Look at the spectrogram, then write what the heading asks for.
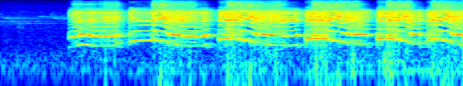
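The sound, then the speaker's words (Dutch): A seagull calls in a loud series of about five harsh, high-pitched squealing cries, each lasting roughly half a second with brief gaps between them, after a short quiet start. “Nee, dit is een meeuw.”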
